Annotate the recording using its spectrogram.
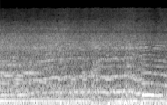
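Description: Live instrumental rock band playing at full volume, with electric guitars holding sustained notes over bass and drums. In the second half a lead line glides up and then back down in pitch.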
